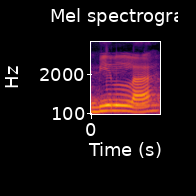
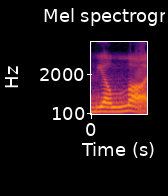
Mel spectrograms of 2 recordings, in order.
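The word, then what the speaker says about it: بالله: lafdul jalalah tarqi murakquun jadi cara bacanya lamnya dibaca tipis karena harakat sebelum e lafzu jalalahnya berharakat kisrah yaitu Bi jadi cara baca Billa ya jangan biall ya tapi ditipiskan Billa ya kemudian laanya dibaca panjang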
